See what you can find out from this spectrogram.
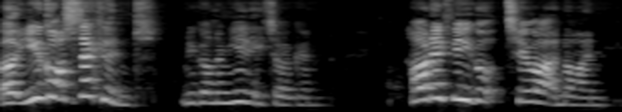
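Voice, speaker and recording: A woman's voice: high voice, big pitch swings, brisk. A woman casually announcing results as the host of an online show, chatty and thinking aloud as she goes.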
